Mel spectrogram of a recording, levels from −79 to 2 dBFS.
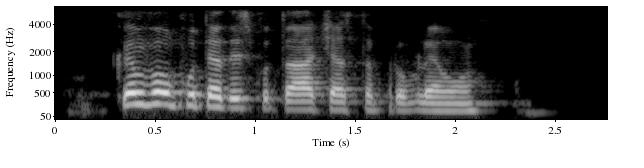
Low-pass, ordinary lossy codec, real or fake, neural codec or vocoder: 5.4 kHz; Opus, 24 kbps; fake; codec, 16 kHz, 4 kbps, X-Codec, WavLM features, trained on Multilingual LibriSpeech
